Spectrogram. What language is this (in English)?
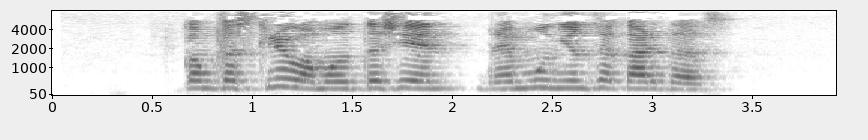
Catalan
